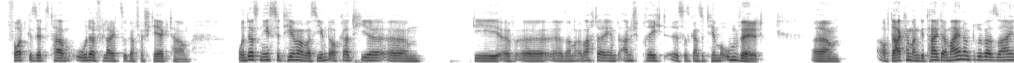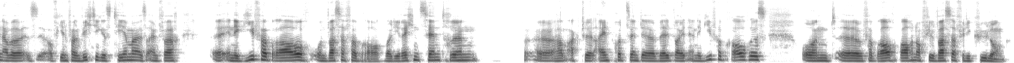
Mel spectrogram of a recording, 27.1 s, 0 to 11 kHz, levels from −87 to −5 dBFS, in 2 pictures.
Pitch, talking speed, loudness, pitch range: 140 Hz, 160 wpm, -33 LUFS, 130-155 Hz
